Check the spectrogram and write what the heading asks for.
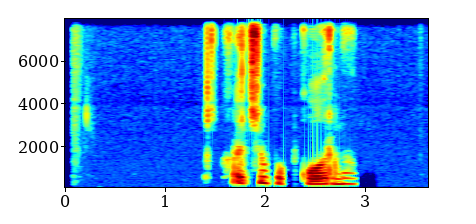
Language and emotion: Russian, neutral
